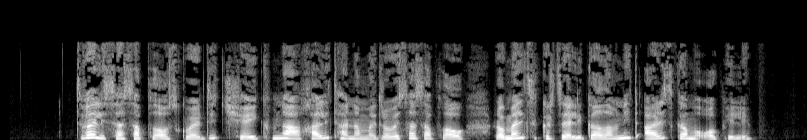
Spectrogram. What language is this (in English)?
Georgian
